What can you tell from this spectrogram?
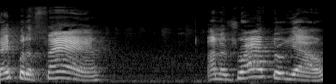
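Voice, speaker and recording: The woman's voice makes very wide pitch swings. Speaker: food vlogger. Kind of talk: casual vlog chat. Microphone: phone near.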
